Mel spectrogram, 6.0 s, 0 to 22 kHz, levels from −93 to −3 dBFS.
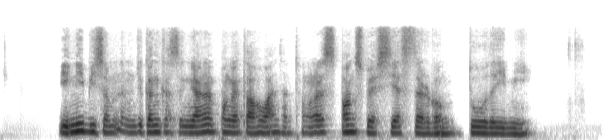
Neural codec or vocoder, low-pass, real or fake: codec, 16 kHz in and 24 kHz out, 0.4 kbps, LongCat-Audio-Codec, fine tuned four codebook decoder; 10.8 kHz; fake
